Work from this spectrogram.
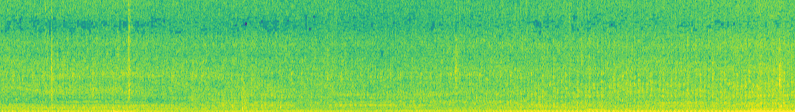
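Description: A Japanese mini tractor's engine runs steadily while the tractor moves with the hitch lowered for ploughing potatoes. It makes a continuous close mid-to-low drone that rises slightly in the last few seconds, with no voices.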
